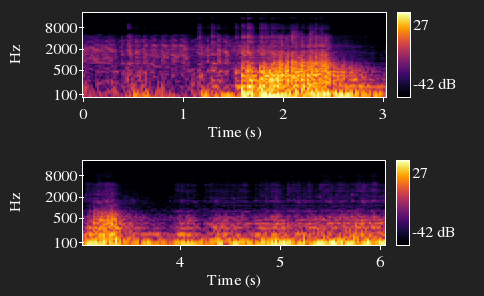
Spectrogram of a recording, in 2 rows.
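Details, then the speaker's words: 1967 Dodge Coronet 440 big-block Mopar V8, revived after 20 years dead: deep uneven lumpy burble swelling to a harsh unsilenced roar on blips through open headers, before Flowmaster exhaust fitted. "As you guys know, it has open headers, and then we have getting some Flowmaster exhaust put on, and it'll sound a hell of a lot better, run a lot better, and maybe my feet will stop getting so hot."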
